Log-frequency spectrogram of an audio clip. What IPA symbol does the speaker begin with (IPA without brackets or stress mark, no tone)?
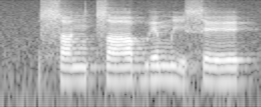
s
